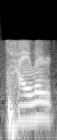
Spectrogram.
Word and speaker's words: Tyler: My name is Tyler, T-Y-L-E-R. – Uh-huh. – And I'm calling with Cardiff. It's spelled C-A-R-D-I-F-F, as in Frank Frank.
